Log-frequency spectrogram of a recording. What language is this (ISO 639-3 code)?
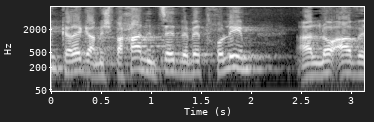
heb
